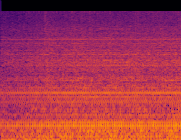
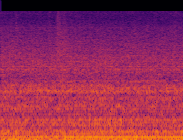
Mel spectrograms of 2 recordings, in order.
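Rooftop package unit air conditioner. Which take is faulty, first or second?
second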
